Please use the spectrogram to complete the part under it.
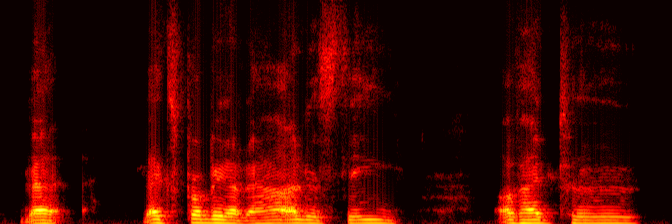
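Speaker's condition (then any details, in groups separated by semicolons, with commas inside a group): Cerebral palsy; talks slowly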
